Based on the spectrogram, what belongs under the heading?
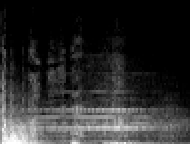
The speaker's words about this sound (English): The man wearing the fedora enters the front door. He slams it, which startles Ruby.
